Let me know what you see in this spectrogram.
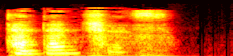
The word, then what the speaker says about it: tendentious: Tendentious. – Oh, it's tendentious. And that's the right way to pronounce it.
